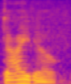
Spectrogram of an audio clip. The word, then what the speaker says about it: Dao: I ever tell you my real name was pronounced Dao long ago some idiot mispronounced it and everyone including my own daughter called me ever since he said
